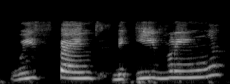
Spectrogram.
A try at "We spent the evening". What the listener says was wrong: Jesus, it's not evening. There's no L in the word.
